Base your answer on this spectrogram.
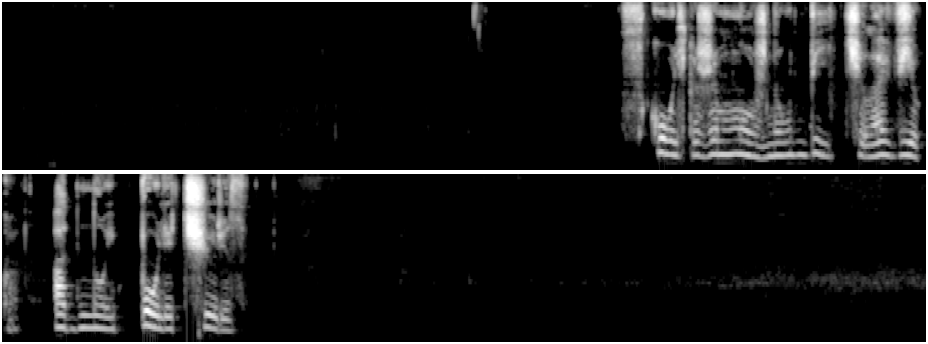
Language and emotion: Russian, angry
